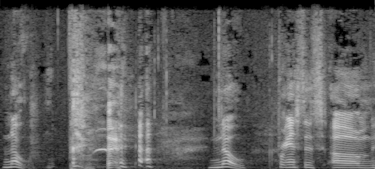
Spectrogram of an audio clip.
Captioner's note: laughs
